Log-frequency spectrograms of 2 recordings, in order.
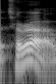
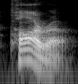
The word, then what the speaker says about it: Tarot: But in the United States, we tend to for some reason, favor the French pronunciation, which is tarot, but because we're more relaxed in our vowels, often we go tarot.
